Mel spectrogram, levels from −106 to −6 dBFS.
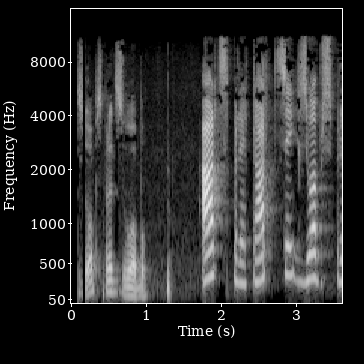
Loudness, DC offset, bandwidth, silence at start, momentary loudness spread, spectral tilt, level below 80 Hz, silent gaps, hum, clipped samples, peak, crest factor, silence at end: -24 LUFS; under 0.1%; 11.5 kHz; 0.1 s; 22 LU; -1.5 dB/octave; -66 dBFS; none; none; under 0.1%; -2 dBFS; 24 dB; 0 s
